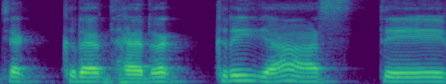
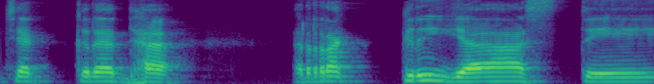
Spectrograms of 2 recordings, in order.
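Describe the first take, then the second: First: The 'ra' syllable ends the first word. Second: The 'ra' syllable starts the second word. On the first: The speaker calls it right. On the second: The speaker calls it wrong.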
